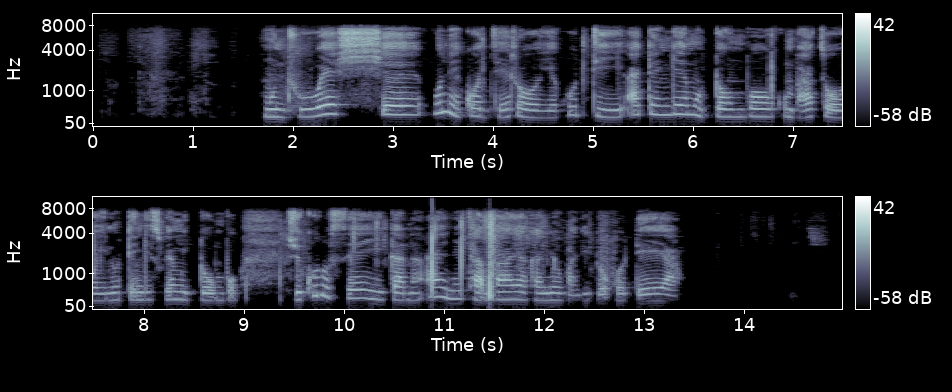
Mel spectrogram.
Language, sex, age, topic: Ndau, female, 36-49, health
